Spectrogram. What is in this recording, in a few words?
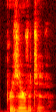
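"preservative", American English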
